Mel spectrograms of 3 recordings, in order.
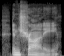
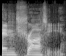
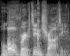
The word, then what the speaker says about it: Entrati: An orkin by the name of Art Entrani. Albert Entrani. I don't know why I have a pronunciation guide but I wrote it before I'd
